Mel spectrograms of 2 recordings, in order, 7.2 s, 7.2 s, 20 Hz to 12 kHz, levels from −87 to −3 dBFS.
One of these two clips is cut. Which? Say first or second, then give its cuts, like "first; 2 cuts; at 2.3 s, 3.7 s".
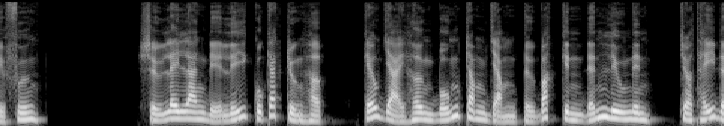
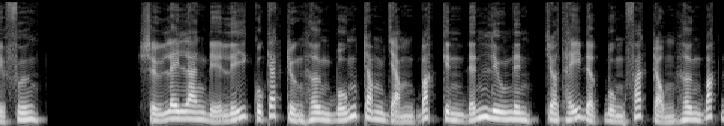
second; 3 cuts; at 3.0 s, 4.2 s, 5.4 s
